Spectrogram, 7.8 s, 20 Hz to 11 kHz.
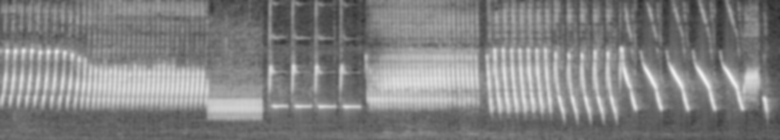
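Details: Canary, described as a strong-singing F1 SF tutor bird, giving a varied song of fast buzzy trills, a low nasal section, ringing metallic notes and sweeping downslurred whistles. A soft background hum is present.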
